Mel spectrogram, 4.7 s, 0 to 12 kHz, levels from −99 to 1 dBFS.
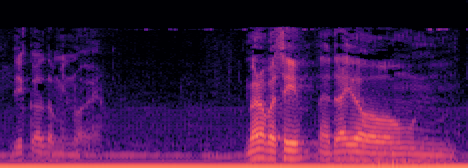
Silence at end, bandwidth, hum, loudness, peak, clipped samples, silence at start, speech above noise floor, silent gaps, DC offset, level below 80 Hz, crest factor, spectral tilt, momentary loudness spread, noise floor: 0.1 s; 7.6 kHz; none; -33 LUFS; -14 dBFS; under 0.1%; 0 s; 25 dB; none; 3%; -56 dBFS; 20 dB; -5.5 dB/octave; 21 LU; -58 dBFS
